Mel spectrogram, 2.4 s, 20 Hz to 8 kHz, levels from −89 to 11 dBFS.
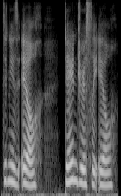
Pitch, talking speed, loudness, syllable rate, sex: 215 Hz, 100 wpm, -16 LUFS, 5.1 syllables/s, female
